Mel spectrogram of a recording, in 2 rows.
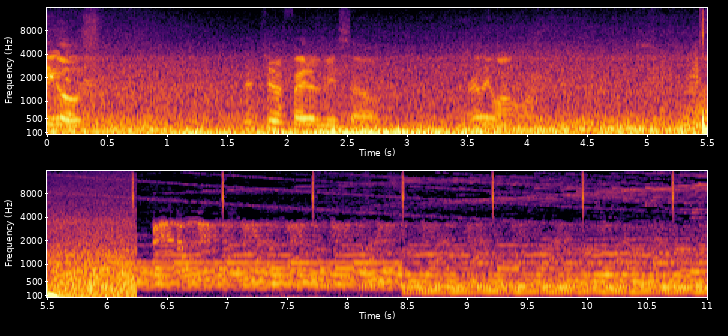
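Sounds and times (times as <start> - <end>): wind buffeting microphone: 0.0 - 6.3
mellow background music: 5.3 - 11.0.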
